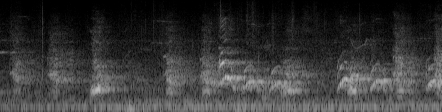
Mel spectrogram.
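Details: Patterdale Terrier puppies working rats in their puppy pen during evening training. Several high, whining yelps with rising and falling tones, sounding in short bursts about a second apart, some overlapping, over a low rumbling background.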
